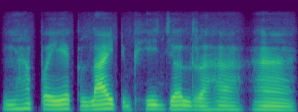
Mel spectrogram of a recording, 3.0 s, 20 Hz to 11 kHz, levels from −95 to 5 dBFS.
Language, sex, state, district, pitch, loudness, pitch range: Hindi, male, Jharkhand, Palamu, 115 Hz, -22 LUFS, 105-125 Hz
